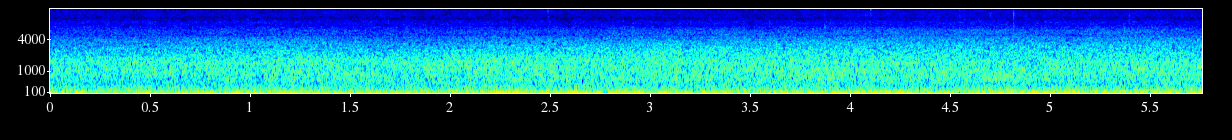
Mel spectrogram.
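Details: Low, continuous rumble of distant traffic or wind, with no bird or other animal audible.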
